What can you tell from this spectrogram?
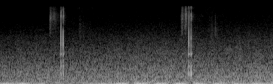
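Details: A sperm whale gives two sharp, broadband echolocation clicks, regular, slow and omnidirectional rather than beamed, over a steady low rumble of background noise.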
